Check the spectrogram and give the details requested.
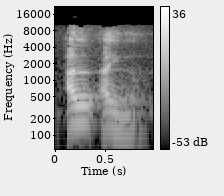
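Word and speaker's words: العين: We pronounce lam. Al-ainu.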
